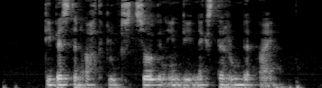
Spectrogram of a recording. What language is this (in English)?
German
